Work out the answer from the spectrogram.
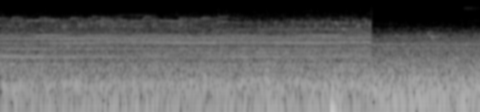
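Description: Stationary SNCF Régiolis regional train idling at the platform: a steady hum with several high, steady whining tones from its onboard equipment. A brief low thump about five seconds in, and shortly after the whine cuts off suddenly, leaving a duller steady hum.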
